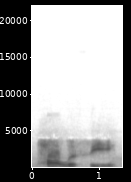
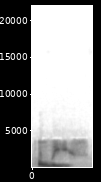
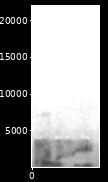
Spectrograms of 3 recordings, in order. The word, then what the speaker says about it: policy: This is that administrative, this military concept, this policy, not police, three-syllable word, it's policy,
